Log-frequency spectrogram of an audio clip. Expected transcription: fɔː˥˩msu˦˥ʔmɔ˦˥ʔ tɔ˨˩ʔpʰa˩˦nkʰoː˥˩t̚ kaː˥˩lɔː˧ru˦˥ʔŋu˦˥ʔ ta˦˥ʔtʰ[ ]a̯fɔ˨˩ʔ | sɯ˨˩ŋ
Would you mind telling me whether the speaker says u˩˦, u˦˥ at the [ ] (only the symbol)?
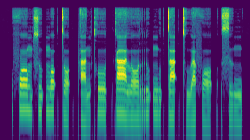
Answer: u˩˦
